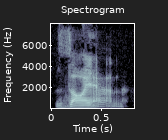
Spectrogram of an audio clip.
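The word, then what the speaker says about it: Xian: the name, and then I typed X-I-A-N into my phone, and it came up with something that sounded like Zian, or nothing at all like the pronunciation I'd been given.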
